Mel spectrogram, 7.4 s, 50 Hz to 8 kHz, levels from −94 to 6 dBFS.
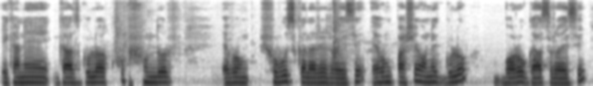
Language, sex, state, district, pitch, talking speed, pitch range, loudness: Bengali, male, West Bengal, Alipurduar, 140 Hz, 115 wpm, 130-150 Hz, -16 LUFS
